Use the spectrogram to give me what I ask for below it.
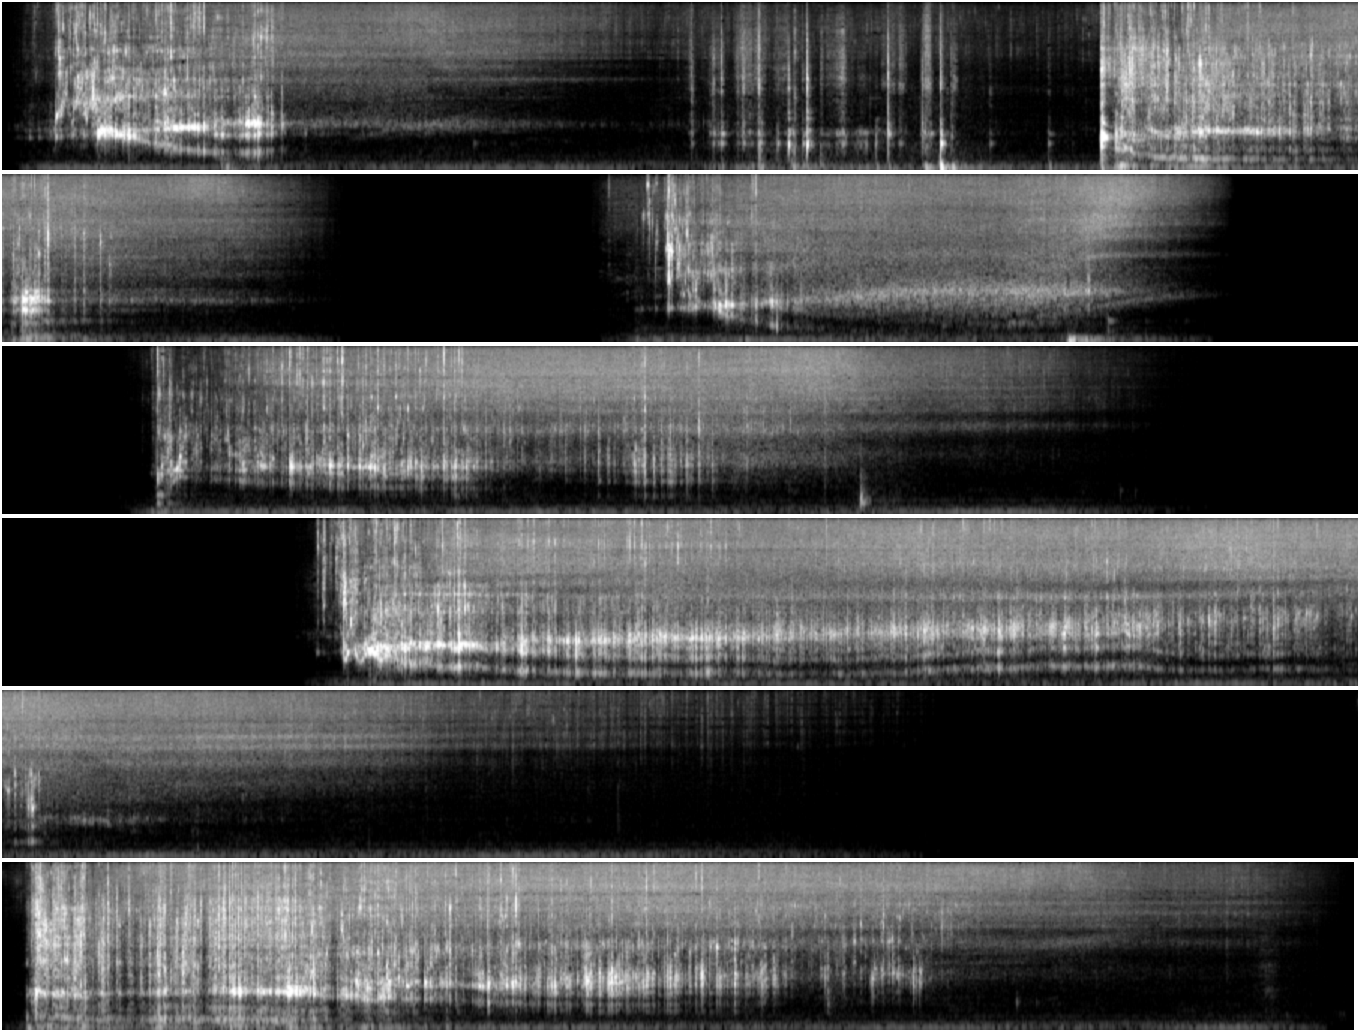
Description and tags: soda pour into plastic cups
cups, into, plastic, pour, soda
